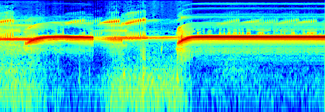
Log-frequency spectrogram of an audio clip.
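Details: Frogs calling in the St. Olaf College Natural Lands: a loud, steady, even-pitched trill held for several seconds, broken once, then resuming, with higher rising chirps from other frogs repeating above it.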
